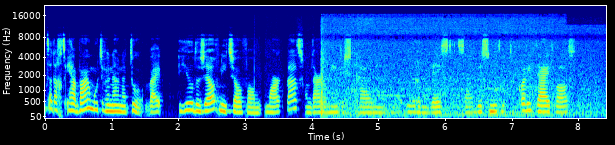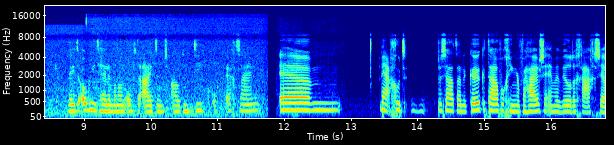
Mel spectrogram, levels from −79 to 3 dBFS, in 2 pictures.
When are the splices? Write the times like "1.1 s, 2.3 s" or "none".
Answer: 14.3 s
